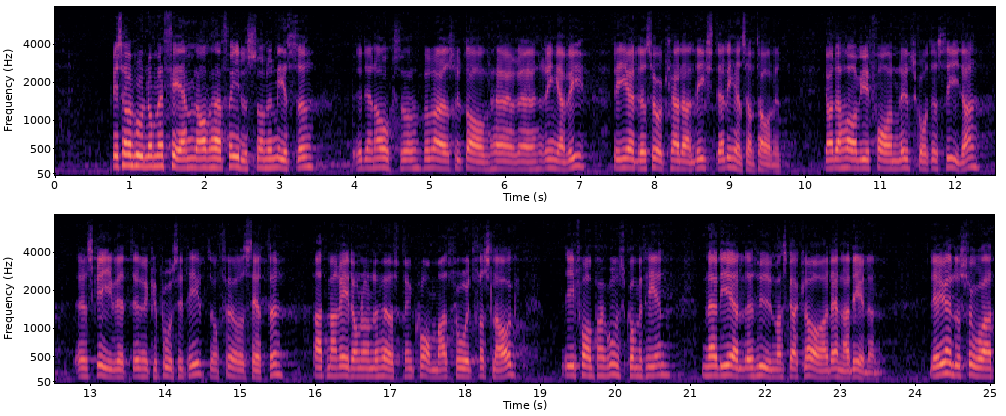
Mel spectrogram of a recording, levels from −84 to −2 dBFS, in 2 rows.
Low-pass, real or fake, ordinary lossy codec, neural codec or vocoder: none; fake; none; codec, 16 kHz, 4 kbps, FreqCodec, larger model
